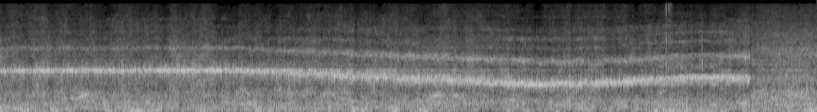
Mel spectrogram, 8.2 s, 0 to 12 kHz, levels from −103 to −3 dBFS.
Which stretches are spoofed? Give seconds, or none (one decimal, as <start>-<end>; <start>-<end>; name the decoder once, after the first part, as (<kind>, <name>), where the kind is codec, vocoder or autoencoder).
0.0-6.6 (codec, HILCodec); 7.2-8.2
